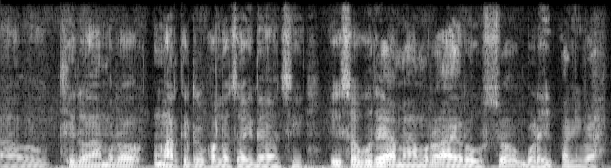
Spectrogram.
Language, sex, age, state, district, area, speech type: Odia, male, 45-60, Odisha, Kalahandi, rural, spontaneous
